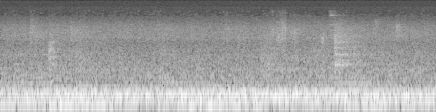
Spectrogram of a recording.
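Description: Footsteps tap on a hard floor in a large hall.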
